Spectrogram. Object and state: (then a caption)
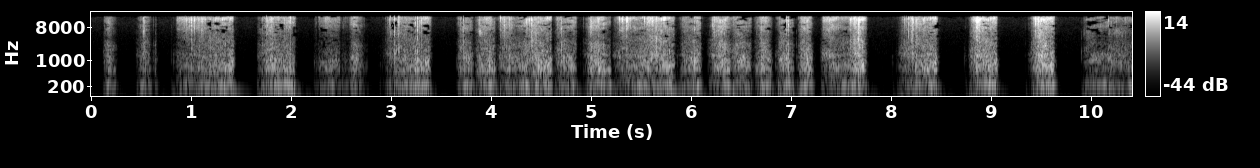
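Foam microphone windscreen scratched with nails. Long pointed acrylic nails scratch fast and hard across a rounded red foam windscreen, the soft porous cover over a microphone. The result is a rapid, uneven series of dense, rustling scrape bursts with brief silent gaps between them. The scraping has a low, close thump and little bright hiss.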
